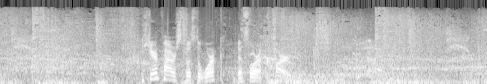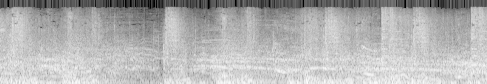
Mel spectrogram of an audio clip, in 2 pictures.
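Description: Game effects crash and whoosh as cards attack.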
